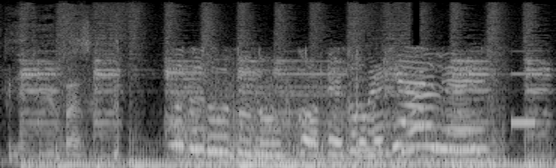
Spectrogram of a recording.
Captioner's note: funny Sounds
